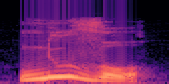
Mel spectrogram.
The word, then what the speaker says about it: nouveau: final x not pronounced nouveau remember combination of e a and u together it's all so you get nouvea ok agréable insist final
